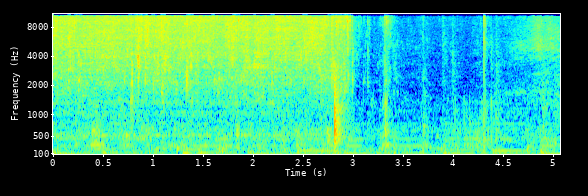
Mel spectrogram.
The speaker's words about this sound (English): So now that our onions have started to cook down just a little bit, i wash my hands.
